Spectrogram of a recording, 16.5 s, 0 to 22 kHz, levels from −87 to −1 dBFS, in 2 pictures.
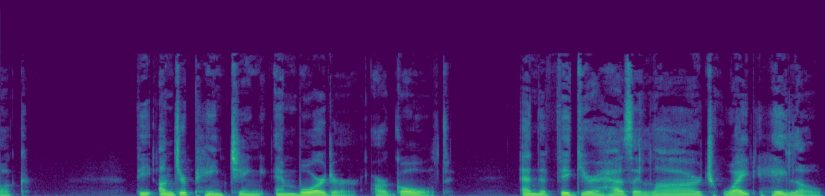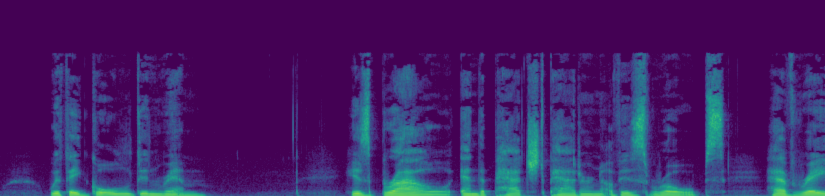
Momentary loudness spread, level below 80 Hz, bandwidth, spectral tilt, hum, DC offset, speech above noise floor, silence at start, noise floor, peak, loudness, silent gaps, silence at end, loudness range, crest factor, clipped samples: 11 LU; -52 dBFS; 16.5 kHz; -5.5 dB/octave; none; under 0.1%; 42 dB; 0 s; -65 dBFS; -6 dBFS; -24 LUFS; none; 0 s; 3 LU; 18 dB; under 0.1%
